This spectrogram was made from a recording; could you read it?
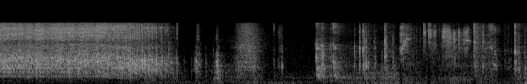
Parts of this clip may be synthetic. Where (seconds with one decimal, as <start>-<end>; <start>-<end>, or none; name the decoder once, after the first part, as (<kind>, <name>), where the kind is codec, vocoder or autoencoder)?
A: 0.0-0.6 (codec, DAC); 2.7-3.6; 4.7-5.3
